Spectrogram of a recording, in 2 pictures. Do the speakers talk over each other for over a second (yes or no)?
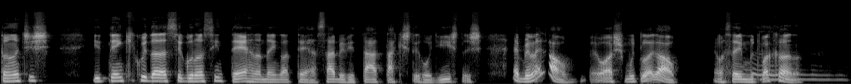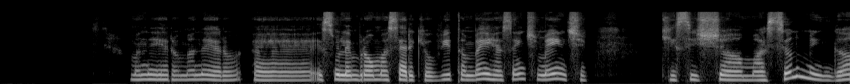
no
